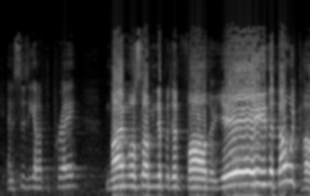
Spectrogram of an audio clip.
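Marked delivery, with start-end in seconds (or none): 1.6-4.7 very loud, pompous, deep, slow, booming, drawn-out intoning. Retelling how a man sounded when he got up to pray, mock King James prayer voice. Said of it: "He would deepen his voice and talk all King James".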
